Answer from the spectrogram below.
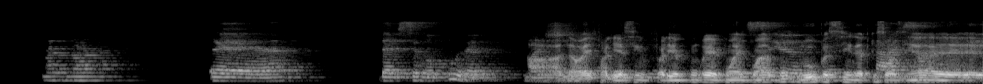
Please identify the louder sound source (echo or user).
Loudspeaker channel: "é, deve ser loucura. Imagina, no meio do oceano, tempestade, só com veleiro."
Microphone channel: user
